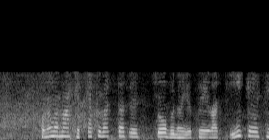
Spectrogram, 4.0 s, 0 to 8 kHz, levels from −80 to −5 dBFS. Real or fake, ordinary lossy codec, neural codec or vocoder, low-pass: fake; AAC, 16 kbps; codec, 44.1 kHz, 2.6 kbps, DAC; 7.2 kHz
